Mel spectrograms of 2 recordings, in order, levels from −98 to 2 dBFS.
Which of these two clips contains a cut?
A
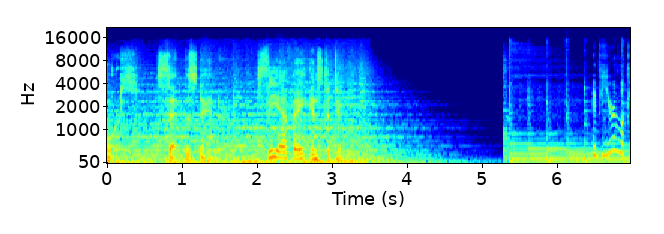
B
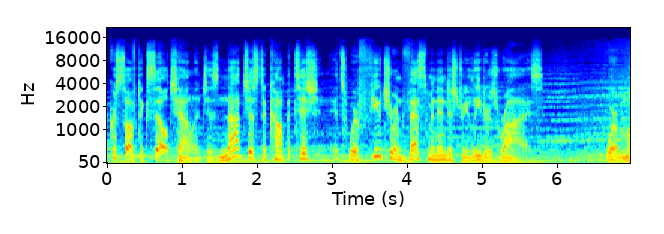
A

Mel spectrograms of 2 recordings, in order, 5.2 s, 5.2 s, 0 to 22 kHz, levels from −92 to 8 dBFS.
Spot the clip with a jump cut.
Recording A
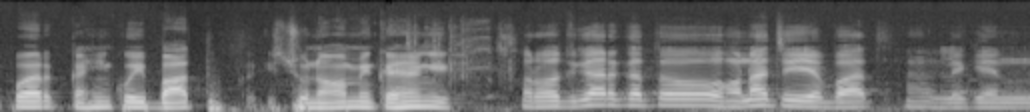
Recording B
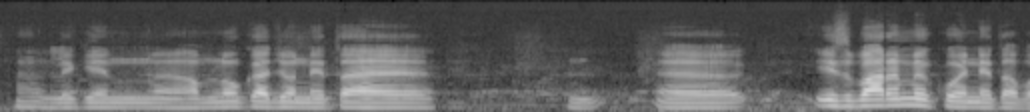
A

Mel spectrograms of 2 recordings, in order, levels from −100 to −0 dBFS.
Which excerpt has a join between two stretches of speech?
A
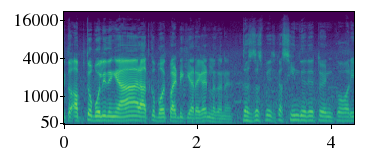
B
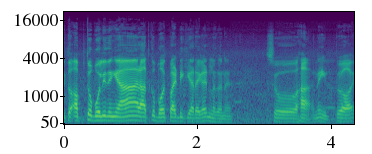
A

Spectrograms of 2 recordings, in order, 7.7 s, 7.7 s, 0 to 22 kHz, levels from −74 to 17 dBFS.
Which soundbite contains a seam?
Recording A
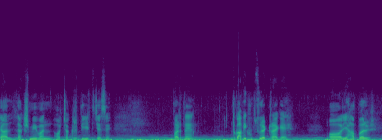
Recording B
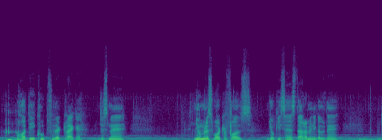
B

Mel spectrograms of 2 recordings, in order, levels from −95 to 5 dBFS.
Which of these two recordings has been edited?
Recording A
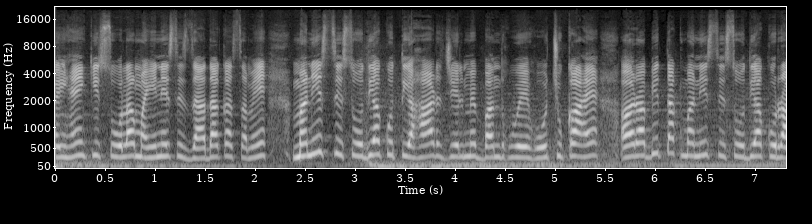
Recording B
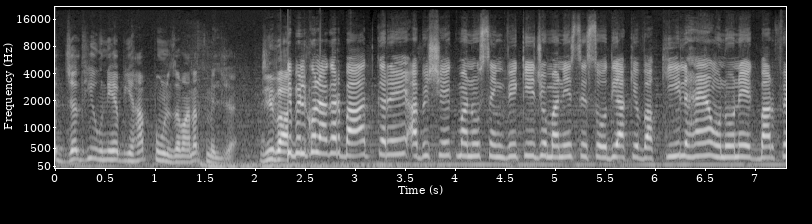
B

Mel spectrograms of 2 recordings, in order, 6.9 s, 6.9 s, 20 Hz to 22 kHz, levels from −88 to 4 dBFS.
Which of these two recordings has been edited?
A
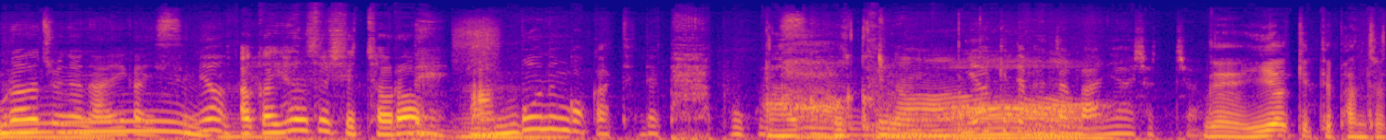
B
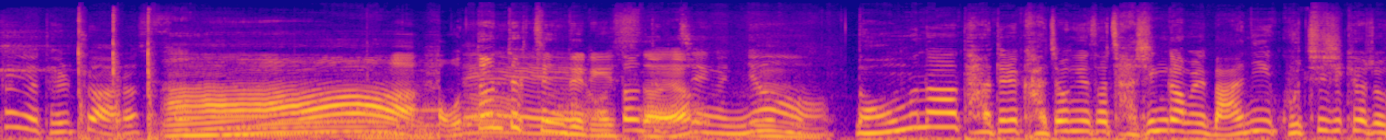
B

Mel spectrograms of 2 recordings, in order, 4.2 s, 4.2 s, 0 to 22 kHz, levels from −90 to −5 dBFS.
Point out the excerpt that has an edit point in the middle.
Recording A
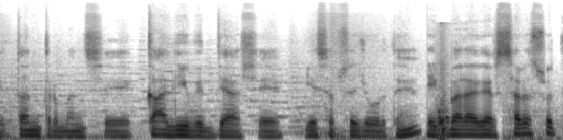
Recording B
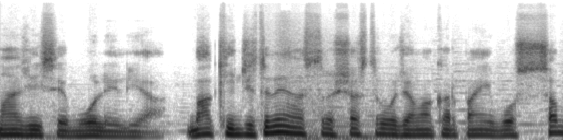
A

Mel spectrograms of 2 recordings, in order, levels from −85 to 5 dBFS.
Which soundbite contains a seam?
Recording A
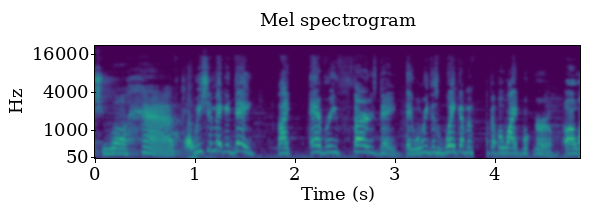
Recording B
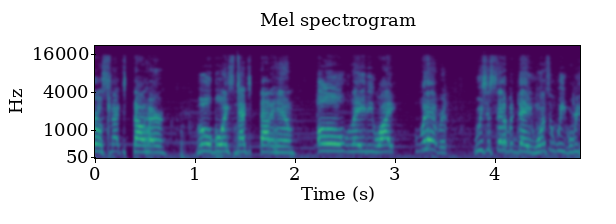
A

